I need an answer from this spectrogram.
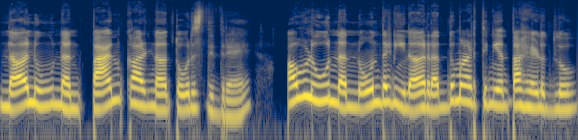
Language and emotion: Kannada, fearful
